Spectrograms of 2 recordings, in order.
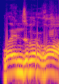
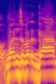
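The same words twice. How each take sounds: First: গ as a throaty Arabic gh with a rounded vowel; গইন জবর গ with Arabic ghain; correct Arabic ghain. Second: গা as a plain hard g with open "aa"; wrong Bengali-style ghain. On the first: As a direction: say গ from the throat, like "gho". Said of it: "আমরা উচ্চারণ ঠিক করব". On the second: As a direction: say গা as in Bengali, not throaty. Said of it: "বাংলাতে উচ্চারণ করতে গেলে গইন জবর গা হবে". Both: Shown as a demonstration.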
